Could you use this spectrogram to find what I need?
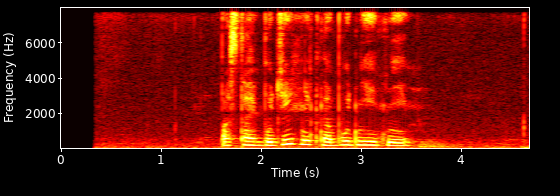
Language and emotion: Russian, neutral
